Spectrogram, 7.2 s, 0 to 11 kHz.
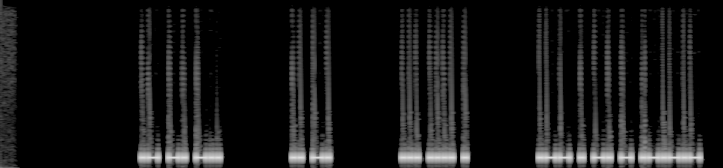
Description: Morse code, heard as a keyed tone, about 34 wpm, 700 Hz. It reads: AND IN SHE WENT.
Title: 3x Word-Spacing - Sentences from Top 200 Words - 35wpm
